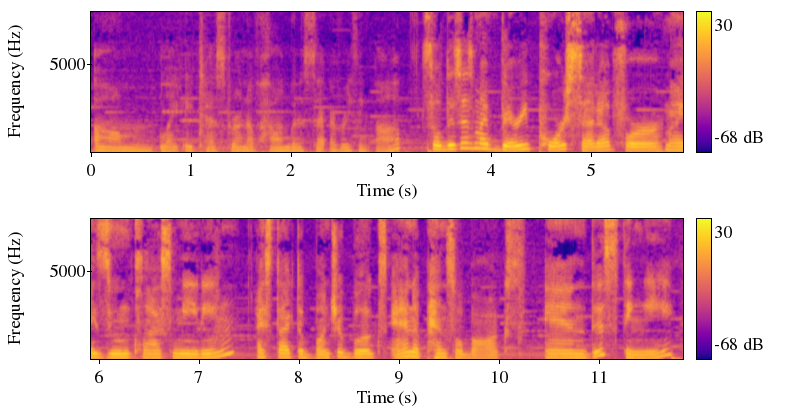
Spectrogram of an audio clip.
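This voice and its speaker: With soft music in the background, a young student vlogger talks to her phone camera on the couch from her home room beneath a loft bed, rambling and using fillers. Her voice is fairly low and darkish, a little slow, with few pauses.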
